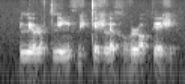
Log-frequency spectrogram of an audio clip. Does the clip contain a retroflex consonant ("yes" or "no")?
no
